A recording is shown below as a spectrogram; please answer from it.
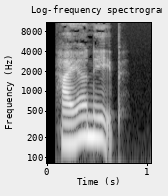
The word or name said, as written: hejrenæb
